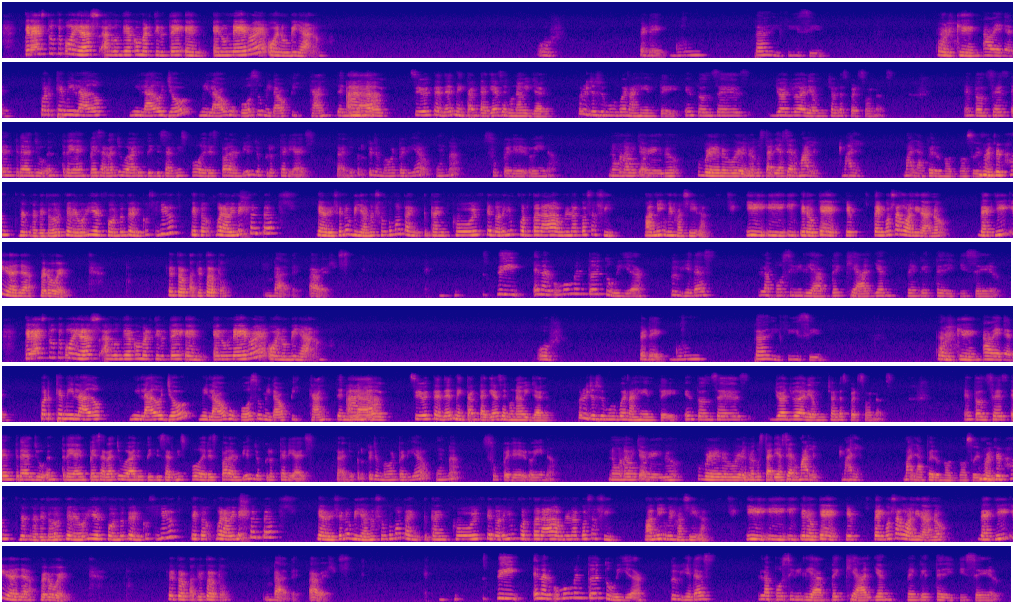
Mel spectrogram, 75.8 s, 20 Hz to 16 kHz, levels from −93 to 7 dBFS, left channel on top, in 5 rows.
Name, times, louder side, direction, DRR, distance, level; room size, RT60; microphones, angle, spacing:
voice 1, 0.0-4.7 14.0-14.7 20.3-20.8 39.6-40.4 40.8-41.6 45.0-48.1 48.3-49.6 50.2-54.7 55.1-56.0 56.7-58.3 58.6-59.6 60.1-61.6 62.0-62.1 63.2-64.0, left 1 dB, 20° left, 2 dB, 0.5 m, -30 dB
voice 2, 8.0-8.4 9.6-10.5 11.3-12.3 14.0-14.3 14.7-15.3 15.7-16.7 17.1-20.9 21.3-23.4 23.8-26.3 26.7-28.4 29.6-34.9 35.4-37.2 37.6-38.6 39.4-40.1 41.4-42.6 42.9-43.2 43.9-45.3 49.0-49.2 64.6-65.0 65.3-65.6 67.2-67.3 68.1-70.3 70.7-71.3 72.0-75.6, right 3 dB, 45° right, 5 dB, 0.4 m, -34 dB
2.4 x 2.1 x 2.6 m, 0.27 s
head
